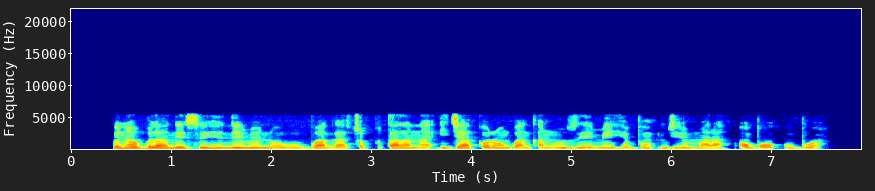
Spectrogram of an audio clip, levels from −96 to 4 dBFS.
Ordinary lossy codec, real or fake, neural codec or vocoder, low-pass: none; real; none; 5.4 kHz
